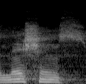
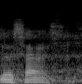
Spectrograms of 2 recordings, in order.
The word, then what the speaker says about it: nescience: Some say nescience, some say nations, different pronunciation, British and Americans, no? How do you say? You're a good English teacher. This word is unusual. We went to internet and somebody said nations. Nations. Nescience. Not science, nescience.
